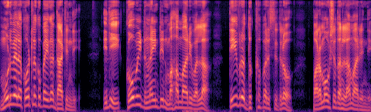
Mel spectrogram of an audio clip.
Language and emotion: Telugu, neutral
